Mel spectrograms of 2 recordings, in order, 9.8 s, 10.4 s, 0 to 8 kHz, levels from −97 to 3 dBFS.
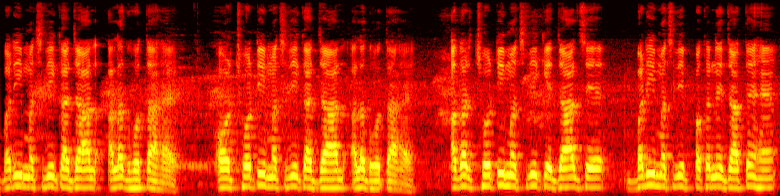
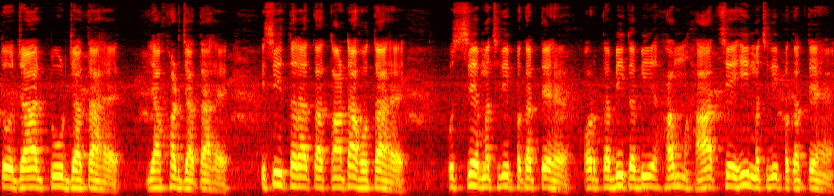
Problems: constant background noise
